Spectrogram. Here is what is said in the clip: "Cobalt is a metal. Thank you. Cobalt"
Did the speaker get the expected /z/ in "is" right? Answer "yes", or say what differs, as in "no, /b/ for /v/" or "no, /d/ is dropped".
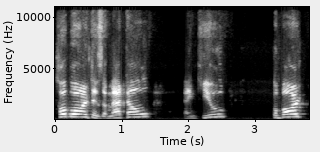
yes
